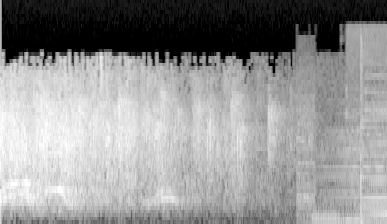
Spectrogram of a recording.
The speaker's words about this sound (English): Give the Lord a clap offering and you may be seated.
